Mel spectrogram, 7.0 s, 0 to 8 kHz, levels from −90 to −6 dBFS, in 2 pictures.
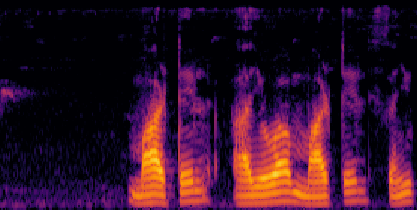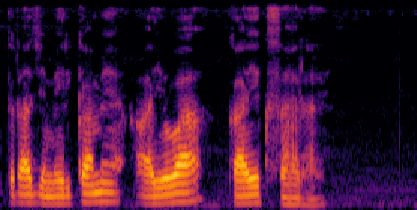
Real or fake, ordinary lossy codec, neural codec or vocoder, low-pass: real; none; none; 7.2 kHz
